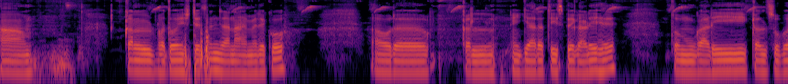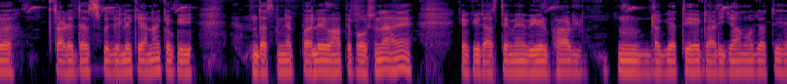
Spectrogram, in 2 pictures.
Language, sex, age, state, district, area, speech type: Hindi, male, 30-45, Uttar Pradesh, Bhadohi, rural, spontaneous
